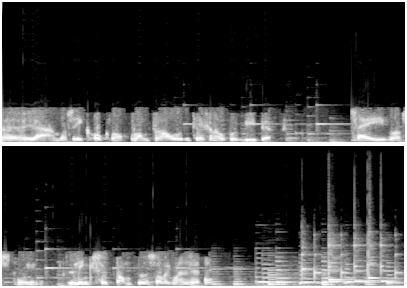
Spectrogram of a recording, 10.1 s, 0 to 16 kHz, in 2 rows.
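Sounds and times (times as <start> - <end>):
speech: 0.0 - 3.6, 4.4 - 9.2
telephone ringing with a bright melodic ringtone: 8.8 - 10.0.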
